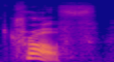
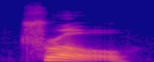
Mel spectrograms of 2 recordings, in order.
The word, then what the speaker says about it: trough: the word trough yes trough is pronounced trough and not troll or trough or anyway you and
